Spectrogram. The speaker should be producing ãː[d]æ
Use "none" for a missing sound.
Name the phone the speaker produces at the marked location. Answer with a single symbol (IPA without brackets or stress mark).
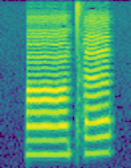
tʰ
